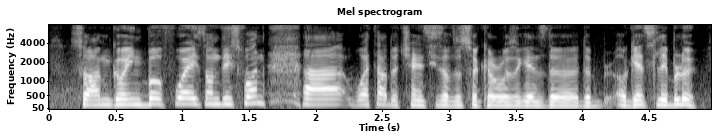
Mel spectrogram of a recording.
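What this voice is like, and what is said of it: French accent. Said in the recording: “I've got a French accent”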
